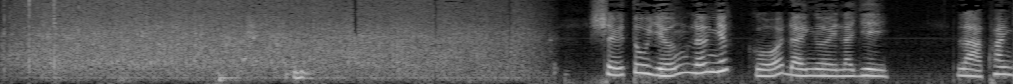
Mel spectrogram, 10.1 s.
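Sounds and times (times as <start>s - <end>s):
round of applause: 0.0s - 5.4s
speech: 2.9s - 3.2s, 6.0s - 9.0s, 9.6s - 10.1s.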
